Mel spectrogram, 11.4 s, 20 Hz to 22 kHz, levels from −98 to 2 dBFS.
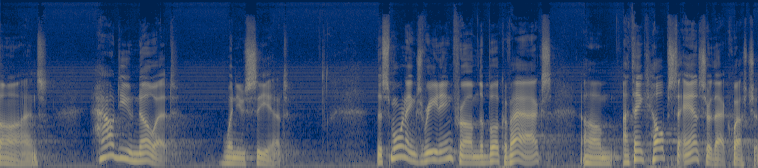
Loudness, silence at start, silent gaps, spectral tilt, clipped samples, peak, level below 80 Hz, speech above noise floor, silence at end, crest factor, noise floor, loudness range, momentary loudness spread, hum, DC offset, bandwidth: -34 LUFS; 0 s; none; -5 dB/octave; under 0.1%; -16 dBFS; -58 dBFS; 25 dB; 0 s; 20 dB; -58 dBFS; 4 LU; 19 LU; none; under 0.1%; over 20 kHz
